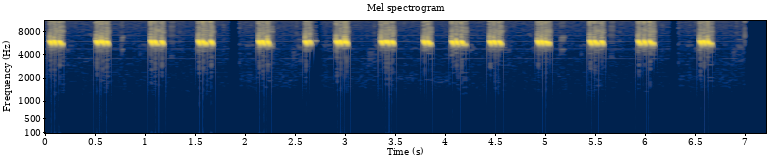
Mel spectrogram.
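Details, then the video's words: Cricket chirping nonstop, a crisp high-pitched pulsed chirp repeated roughly twice per second in short even bursts, slightly irregular spacing, with silence between and no other sounds. "Suara jangkrik krik.. krik.."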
